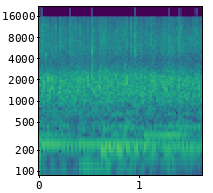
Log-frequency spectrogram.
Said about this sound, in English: I think you should all clap for them, encourage them today.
